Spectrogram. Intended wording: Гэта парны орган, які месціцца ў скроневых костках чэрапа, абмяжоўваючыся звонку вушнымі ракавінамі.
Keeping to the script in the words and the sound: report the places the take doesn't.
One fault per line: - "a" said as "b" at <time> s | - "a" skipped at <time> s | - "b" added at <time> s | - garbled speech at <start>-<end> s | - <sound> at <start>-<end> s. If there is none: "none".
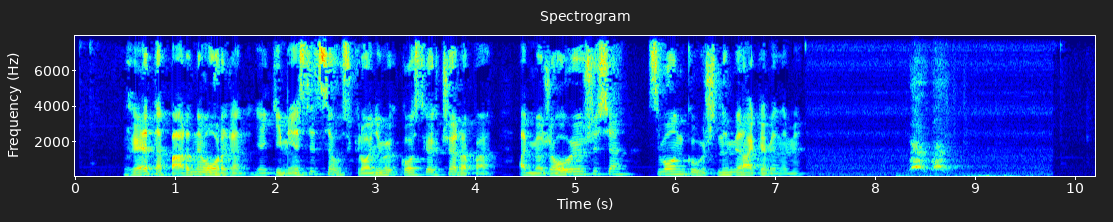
- bark at 8.2-9.6 s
